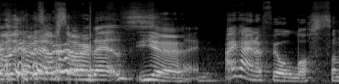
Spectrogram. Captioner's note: women laugh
